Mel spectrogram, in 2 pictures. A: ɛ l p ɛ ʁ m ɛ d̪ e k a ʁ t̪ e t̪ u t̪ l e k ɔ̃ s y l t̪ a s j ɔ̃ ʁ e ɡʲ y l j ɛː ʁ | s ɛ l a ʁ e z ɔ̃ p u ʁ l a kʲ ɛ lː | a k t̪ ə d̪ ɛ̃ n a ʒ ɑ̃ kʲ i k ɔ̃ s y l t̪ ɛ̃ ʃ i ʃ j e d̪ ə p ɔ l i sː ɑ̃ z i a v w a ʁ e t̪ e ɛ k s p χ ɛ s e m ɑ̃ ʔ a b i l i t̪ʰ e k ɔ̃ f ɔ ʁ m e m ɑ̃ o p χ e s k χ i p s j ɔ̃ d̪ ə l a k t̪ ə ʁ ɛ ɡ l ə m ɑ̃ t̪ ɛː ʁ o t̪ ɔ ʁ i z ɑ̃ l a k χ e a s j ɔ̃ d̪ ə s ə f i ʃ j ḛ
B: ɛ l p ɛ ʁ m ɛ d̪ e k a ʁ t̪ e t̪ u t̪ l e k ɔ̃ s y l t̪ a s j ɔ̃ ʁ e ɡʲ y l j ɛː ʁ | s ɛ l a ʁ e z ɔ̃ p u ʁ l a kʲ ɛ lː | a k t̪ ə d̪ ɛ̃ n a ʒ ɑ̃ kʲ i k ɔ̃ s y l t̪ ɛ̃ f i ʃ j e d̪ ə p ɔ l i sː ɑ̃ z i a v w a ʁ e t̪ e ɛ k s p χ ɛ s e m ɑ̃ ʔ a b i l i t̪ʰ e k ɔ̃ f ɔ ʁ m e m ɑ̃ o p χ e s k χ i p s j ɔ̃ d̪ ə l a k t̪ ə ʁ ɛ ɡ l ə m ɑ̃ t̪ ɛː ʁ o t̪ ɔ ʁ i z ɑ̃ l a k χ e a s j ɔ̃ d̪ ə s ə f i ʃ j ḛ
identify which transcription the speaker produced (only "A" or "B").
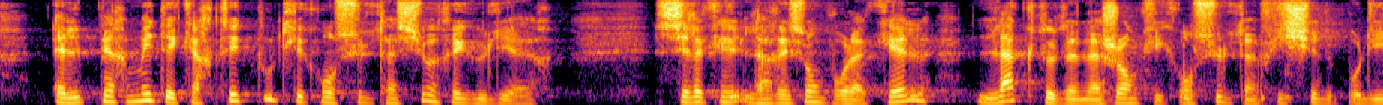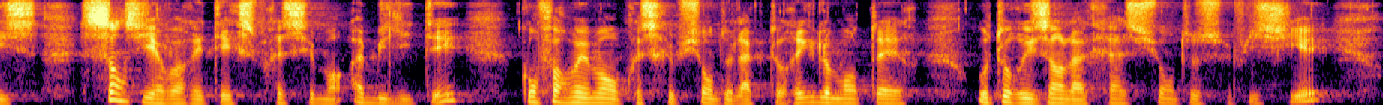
B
